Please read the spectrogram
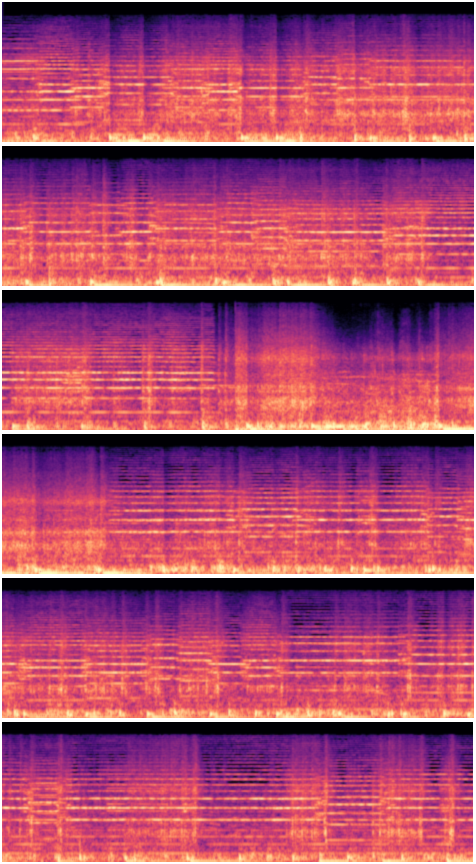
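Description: Pipe band playing a march on Great Highland bagpipes, the tune stepping from note to note over a steady drone, with the band's drums beating beneath.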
